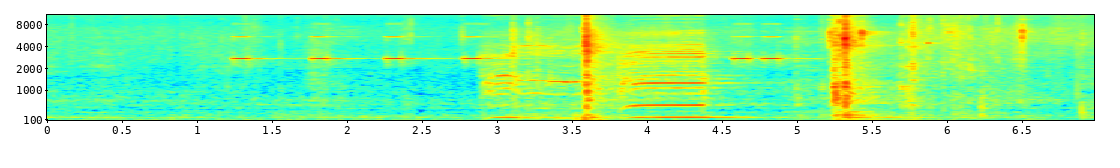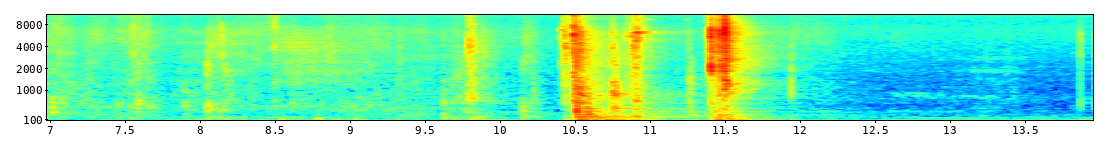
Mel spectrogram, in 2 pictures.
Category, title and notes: Sound effects > Other mechanisms, engines, machines
BEEPTimer bomb timer beep MPA FCS2
timer sound beep
bomb, sound, timer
